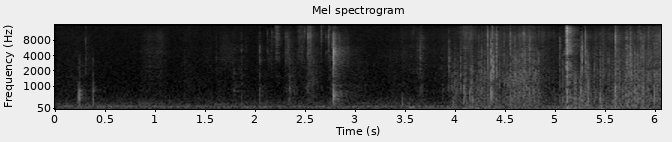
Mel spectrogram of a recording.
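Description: A blue cloth rubs the thin plastic of an open iridescent vinyl umbrella canopy from the inside, wiping down the new umbrella. Soft, sparse crinkles and a few sharp, bright crackles build into louder, denser crinkly rubbing in the last two seconds.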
